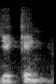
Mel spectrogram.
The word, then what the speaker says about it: Yi Jing: Yeah, in Cantonese, we pronounce this as Yi Jing, right?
